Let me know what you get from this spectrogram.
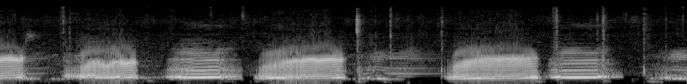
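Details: A frog in water calls with a series of low, resonant, humming croaks, each lasting around a second, in a steady sequence with brief gaps between them.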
